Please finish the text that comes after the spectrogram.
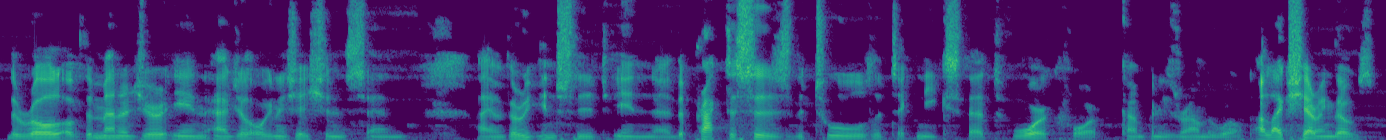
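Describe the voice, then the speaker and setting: A man introducing himself on a conference panel in a measured, deliberate way. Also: sits low, steady tone, a little mellow, no room sound. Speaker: author and panelist.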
